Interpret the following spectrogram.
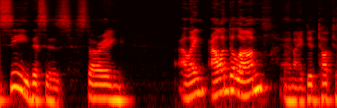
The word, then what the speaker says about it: Alain Delon: this is starring alen Alan donon and I did talk to somebody about the pronunciation of that and even though it has an i in it it's Alan donon he was a very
